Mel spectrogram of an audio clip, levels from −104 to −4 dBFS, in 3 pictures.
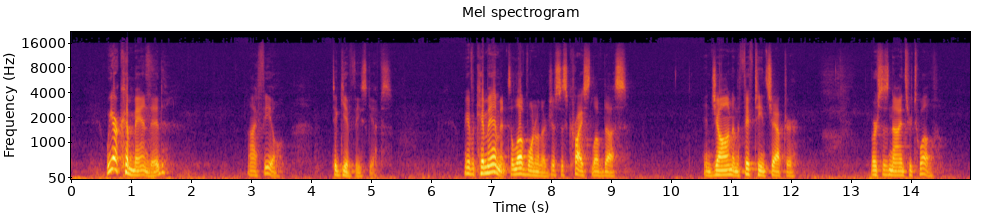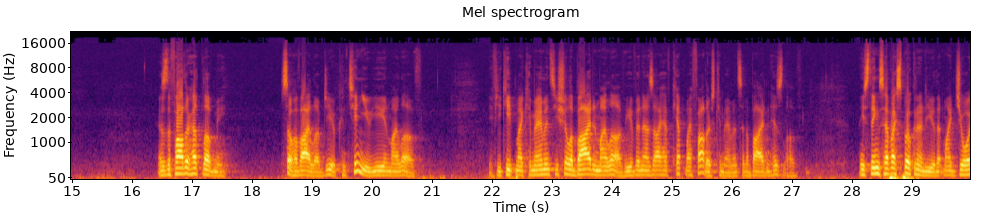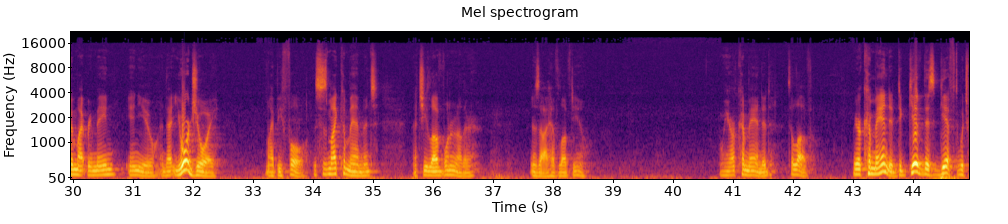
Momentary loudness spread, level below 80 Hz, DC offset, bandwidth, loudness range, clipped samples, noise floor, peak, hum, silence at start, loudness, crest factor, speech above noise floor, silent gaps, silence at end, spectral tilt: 16 LU; -32 dBFS; under 0.1%; 16.5 kHz; 10 LU; under 0.1%; -50 dBFS; 0 dBFS; none; 0.05 s; -16 LUFS; 16 dB; 35 dB; none; 0 s; -6.5 dB/octave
